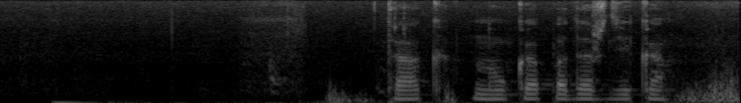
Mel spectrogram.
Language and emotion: Russian, neutral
